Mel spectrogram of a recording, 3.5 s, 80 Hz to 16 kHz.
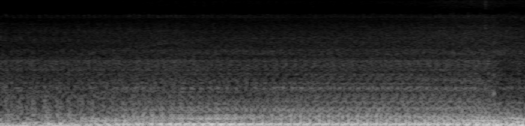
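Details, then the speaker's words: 1997 Ford F350 7.3L Power Stroke turbo diesel after parts replaced for a skip/misfire that caused heavy shaking: deep, even rumble with steady beat and no stumble or shake; now running smoothly. "And now it's like the truck is perfectly level. I could balance a glass of wine on this thing and it would just stay smooth."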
